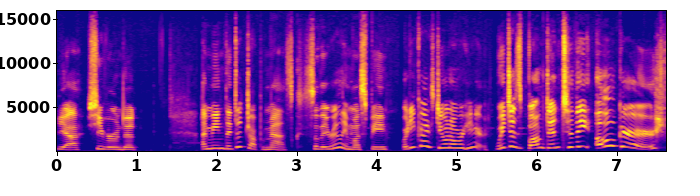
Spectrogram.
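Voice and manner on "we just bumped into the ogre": sudden high stretched yell. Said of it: "Why are you yelling all of a sudden?".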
